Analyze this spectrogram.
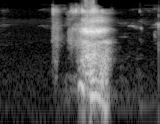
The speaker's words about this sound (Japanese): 壊れたで言うと、あの、ごめん、ちょっとくしゃみしそうだわ。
